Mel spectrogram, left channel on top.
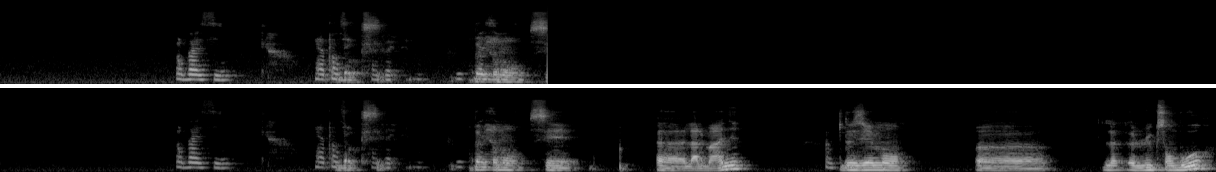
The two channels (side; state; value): left; drops out; at 5.5 s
